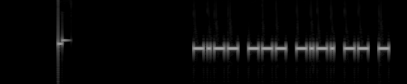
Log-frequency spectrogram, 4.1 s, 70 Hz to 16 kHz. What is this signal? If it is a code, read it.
Morse code, heard as a keyed tone, about 36 wpm, 700 Hz. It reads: YOCMT
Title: Code Groups - 5 Letters - 35wpm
